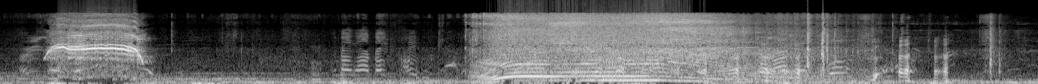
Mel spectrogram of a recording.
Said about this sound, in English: Or chainsaw.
